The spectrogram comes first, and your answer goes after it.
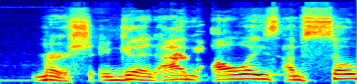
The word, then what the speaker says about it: Mirsch: discussion with uh is your last name pronounced merch correct merch good I'm always I'm so bad at pronouncing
